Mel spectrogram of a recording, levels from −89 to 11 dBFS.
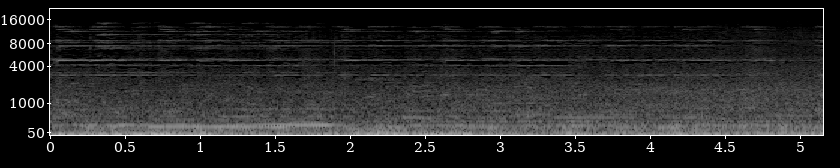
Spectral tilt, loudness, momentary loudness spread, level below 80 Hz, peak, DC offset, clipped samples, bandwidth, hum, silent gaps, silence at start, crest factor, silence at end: -5 dB/octave; -39 LUFS; 4 LU; -38 dBFS; -22 dBFS; under 0.1%; under 0.1%; 15.5 kHz; none; none; 0 s; 14 dB; 0 s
